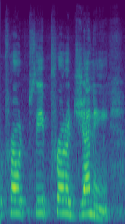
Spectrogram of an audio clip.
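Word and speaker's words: Protogeneia: So they even did it for protogeny. Protogen, you have the accent on the Jenny.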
